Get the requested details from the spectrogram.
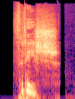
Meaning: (adjective) 1. fresh 2. recent 3. brisk, fast (having a fast space); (noun) The fast-paced part of Hungarian music and dance, especially verbunkos and csárdás
- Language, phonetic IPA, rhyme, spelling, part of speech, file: Hungarian, [ˈfriʃː], -iʃː, friss, adjective / noun, Hu-friss.ogg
